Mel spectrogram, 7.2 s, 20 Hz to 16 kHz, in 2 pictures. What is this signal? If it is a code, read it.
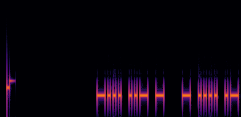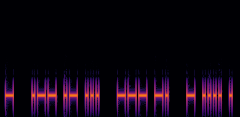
Morse code, heard as a keyed tone, about 30 wpm, 700 Hz. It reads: BUT THAT WAS ON THE
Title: Sentences from Top 1000 Words - Review Part 1 - 30wpm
